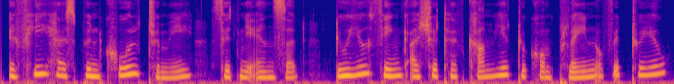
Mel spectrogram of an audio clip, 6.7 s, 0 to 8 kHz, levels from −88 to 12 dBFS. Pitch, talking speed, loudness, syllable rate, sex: 200 Hz, 205 wpm, -18 LUFS, 4.7 syllables/s, female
